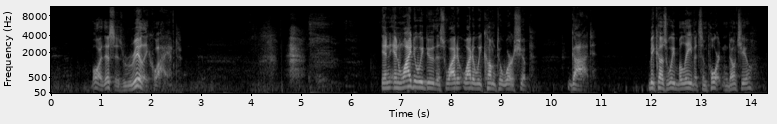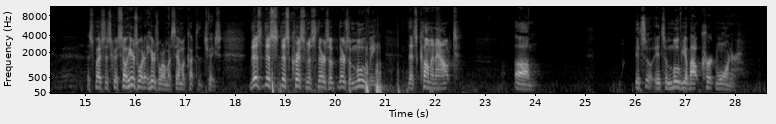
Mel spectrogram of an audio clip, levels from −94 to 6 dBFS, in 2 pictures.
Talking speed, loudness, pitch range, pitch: 140 wpm, -36 LUFS, 140-170 Hz, 155 Hz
